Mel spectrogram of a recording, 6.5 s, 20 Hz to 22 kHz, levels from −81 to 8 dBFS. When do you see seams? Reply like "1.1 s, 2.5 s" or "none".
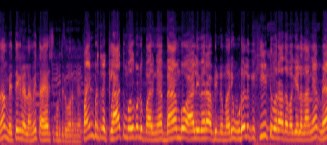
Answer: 1.6 s

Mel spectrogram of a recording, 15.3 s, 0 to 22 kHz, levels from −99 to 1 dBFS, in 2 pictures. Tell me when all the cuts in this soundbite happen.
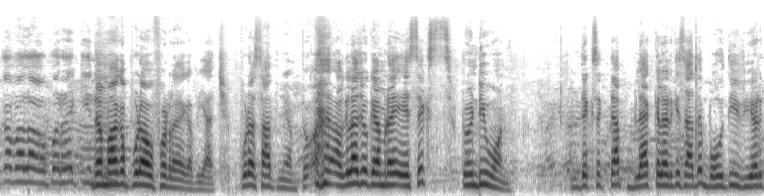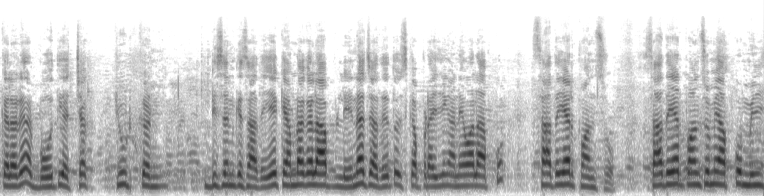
none

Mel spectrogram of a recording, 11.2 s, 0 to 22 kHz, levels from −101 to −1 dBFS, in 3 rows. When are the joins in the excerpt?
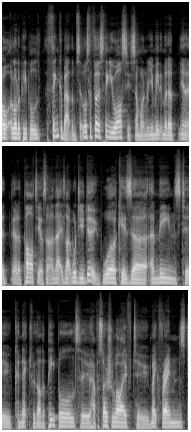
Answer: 5.7 s

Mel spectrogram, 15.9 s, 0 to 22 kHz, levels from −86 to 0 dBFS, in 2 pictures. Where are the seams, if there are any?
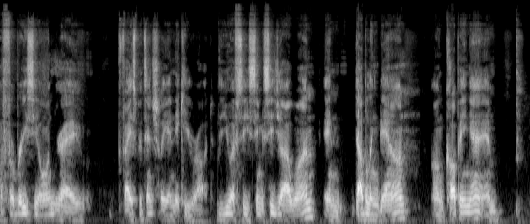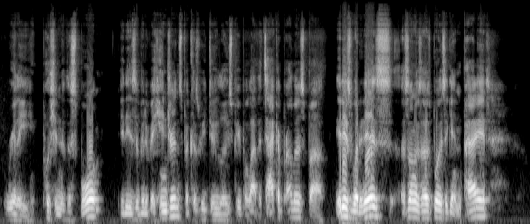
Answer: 3.2 s, 4.8 s, 12.9 s

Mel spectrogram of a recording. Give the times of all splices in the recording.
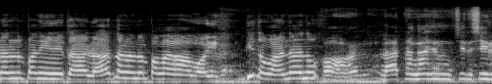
none

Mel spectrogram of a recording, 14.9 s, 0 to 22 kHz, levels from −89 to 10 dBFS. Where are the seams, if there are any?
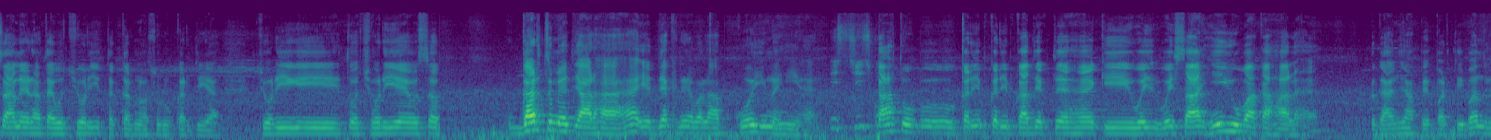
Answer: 4.3 s, 8.7 s, 13.7 s

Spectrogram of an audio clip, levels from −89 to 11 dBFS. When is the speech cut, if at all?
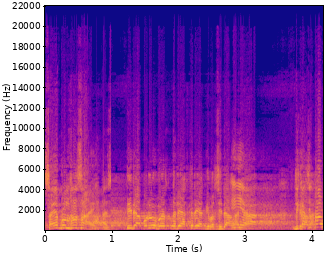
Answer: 1.0 s

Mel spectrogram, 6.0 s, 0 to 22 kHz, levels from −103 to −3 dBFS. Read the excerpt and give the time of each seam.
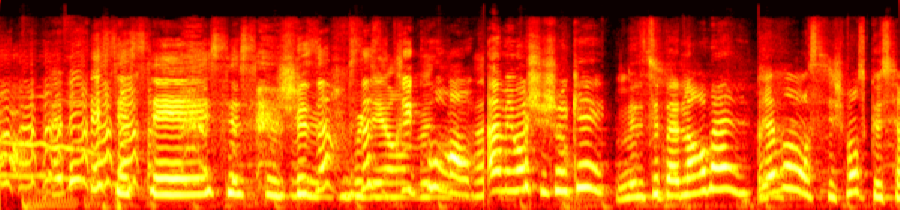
3.2 s, 5.0 s

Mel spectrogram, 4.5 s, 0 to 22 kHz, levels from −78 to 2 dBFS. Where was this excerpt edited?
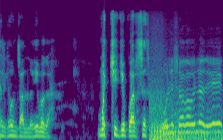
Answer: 3.0 s

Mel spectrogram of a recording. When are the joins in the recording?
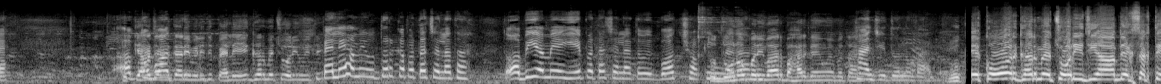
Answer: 9.6 s

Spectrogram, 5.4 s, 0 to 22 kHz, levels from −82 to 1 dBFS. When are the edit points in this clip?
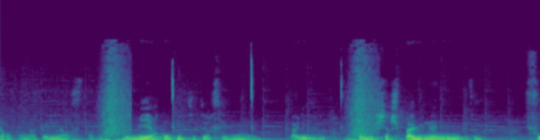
1.1 s, 3.6 s

